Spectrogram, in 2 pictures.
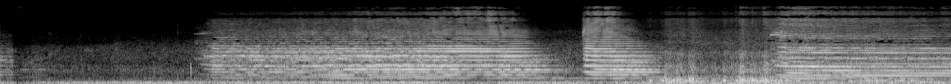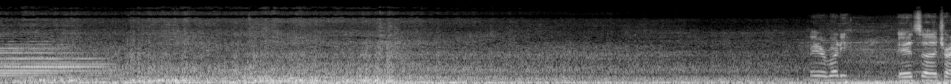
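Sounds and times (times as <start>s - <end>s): locomotive horn blasts: 0.0s - 0.5s, 2.0s - 6.6s, 7.7s - 10.7s
low rumble of passing train: 0.0s - 19.0s.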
